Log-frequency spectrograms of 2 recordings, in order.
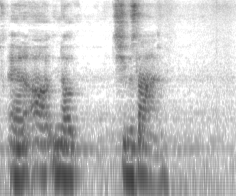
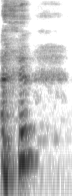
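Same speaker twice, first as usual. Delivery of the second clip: fond laugh; 7 semitones higher, 5 dB louder than usual. Real, not acted. Fond memory of grandmother.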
